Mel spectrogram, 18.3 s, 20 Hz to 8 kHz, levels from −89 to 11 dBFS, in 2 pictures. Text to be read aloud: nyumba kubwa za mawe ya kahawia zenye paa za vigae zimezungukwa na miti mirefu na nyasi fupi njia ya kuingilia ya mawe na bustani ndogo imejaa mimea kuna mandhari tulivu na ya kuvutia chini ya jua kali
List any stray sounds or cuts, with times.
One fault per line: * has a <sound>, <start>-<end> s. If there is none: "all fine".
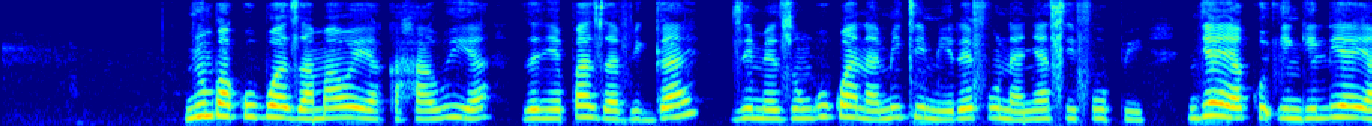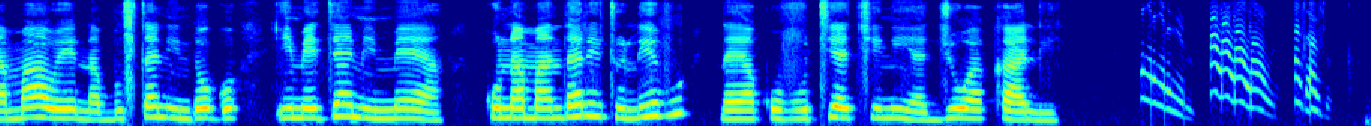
* has a chirp, 16.7-18.0 s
